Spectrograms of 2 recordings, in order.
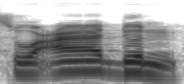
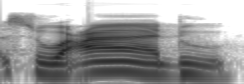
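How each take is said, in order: First: The word ends with an n sound. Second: The word ends on a vowel, without n. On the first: The speaker calls it wrong. "kita tidak baca su'adun" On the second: The speaker calls it right. "tetapi kita baca su'adu"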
